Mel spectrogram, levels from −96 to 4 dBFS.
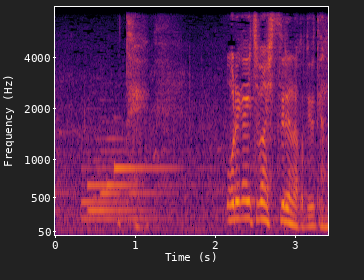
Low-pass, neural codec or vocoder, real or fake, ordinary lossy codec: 7.2 kHz; none; real; none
